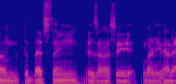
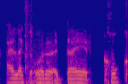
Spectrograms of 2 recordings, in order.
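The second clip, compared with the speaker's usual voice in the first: put-on Spanish accent; 5 semitones higher, 4 dB louder than usual. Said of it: "She's like".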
